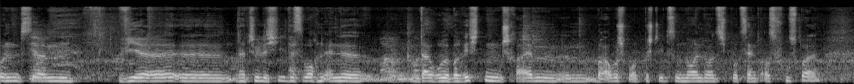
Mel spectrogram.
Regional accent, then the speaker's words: Cologne, North Rhine-Westphalia, Germany; born there; Ich bin in Köln geboren

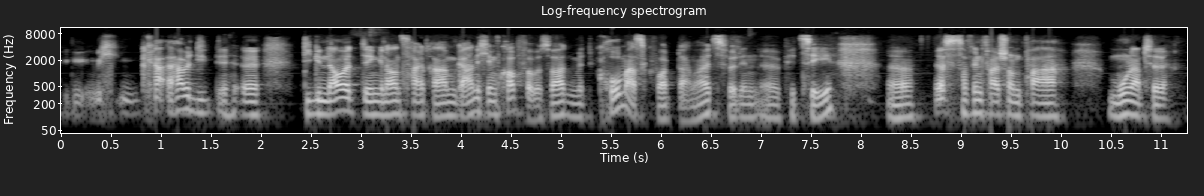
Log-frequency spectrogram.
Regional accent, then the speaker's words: Duisburg, North Rhine-Westphalia, Germany; ich komme aus Duisburg, bin normalerweise Sozialarbeiter an einer Grundschule

